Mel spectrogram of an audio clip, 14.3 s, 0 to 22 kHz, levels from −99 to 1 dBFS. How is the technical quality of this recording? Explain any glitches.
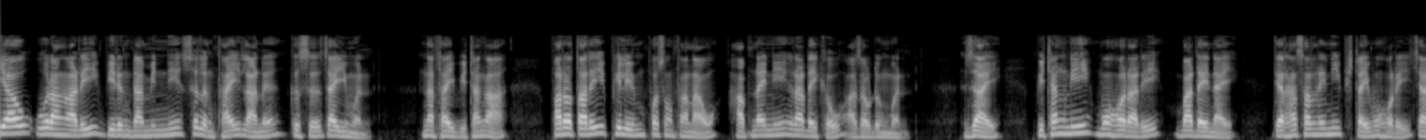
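No technical faults can be heard in this recording. There are no glitches to explain.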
